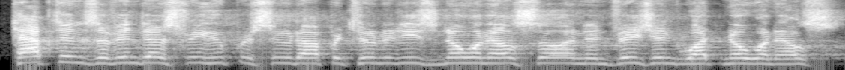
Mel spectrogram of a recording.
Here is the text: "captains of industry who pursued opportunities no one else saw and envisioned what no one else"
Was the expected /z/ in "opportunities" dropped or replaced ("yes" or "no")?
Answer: no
